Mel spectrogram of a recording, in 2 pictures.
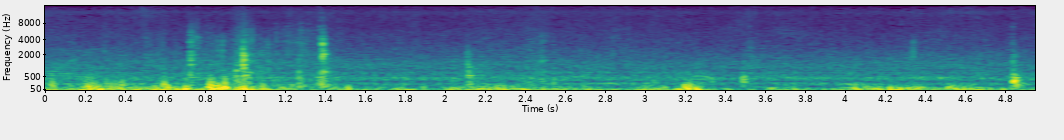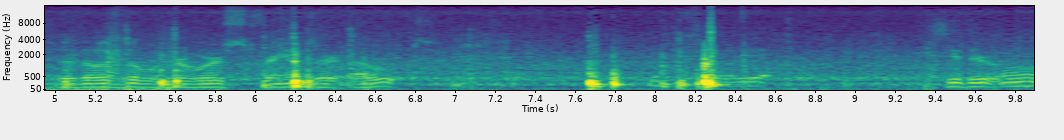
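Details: Honey bees buzzing during a 360-camera hive inspection near Cochrane on April 27, 2018. A low colony hum sits beneath loud clicks and knocks from frames, with brief human voices partway through.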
